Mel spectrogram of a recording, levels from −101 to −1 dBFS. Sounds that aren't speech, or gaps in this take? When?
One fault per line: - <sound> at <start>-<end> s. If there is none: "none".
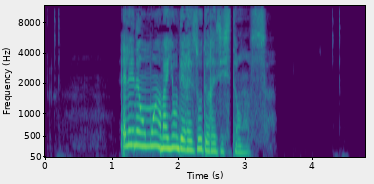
none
